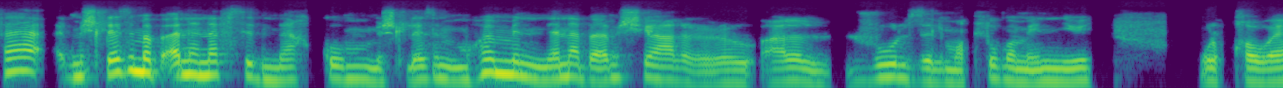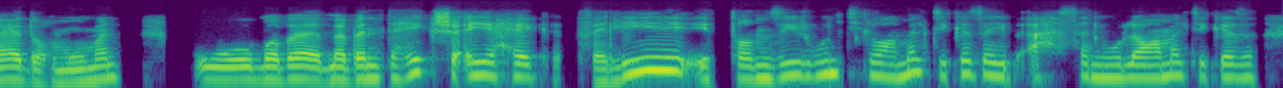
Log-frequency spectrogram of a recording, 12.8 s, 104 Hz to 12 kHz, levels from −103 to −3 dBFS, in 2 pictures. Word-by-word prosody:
فمش 245 -6 +1
لازم 250 +2 +8
أبقى 245 - +3
أنا 220 +2 +5
نفس 215 -1 +1
دماغكم، 165 0 -5
مش 150 - -1
لازم 170 +2 -2
مهم 225 +8 +3
إن 175 -6 0
أنا 190 +3 +2
بامشي 185 +4 0
على 165 -3 +1
ال 135 +2 -5
على 150 -3 -2
الrules 180 +3 -3
المطلوبة 145 +3 -4
مني 150 +2 -1 0.5
والقواعد 155 +1 +1
عمومًا، 140 +6 -3 0.4
وما 165 0 +1
ب 165 - 0 0.2
ما 165 - +3
بانتهكش 180 +8 +2
أي 210 +1 +2
حاجة. 190 -2 -1
فليه 250 - +3
التنظير؟ 180 +4 -3
وأنتِ 225 -1 -3
لو 200 - 0
عملتِ 225 +3 -3
كذا 220 0 -3
هيبقى 200 - -5
أحسن، 195 -2 -3
ولو 180 0 0
عملتِ 200 +2 -2
كذا 190 -1 -4
180 Hz, 175 wpm, -23 LUFS, 160-205 Hz, 0.5 s, لازم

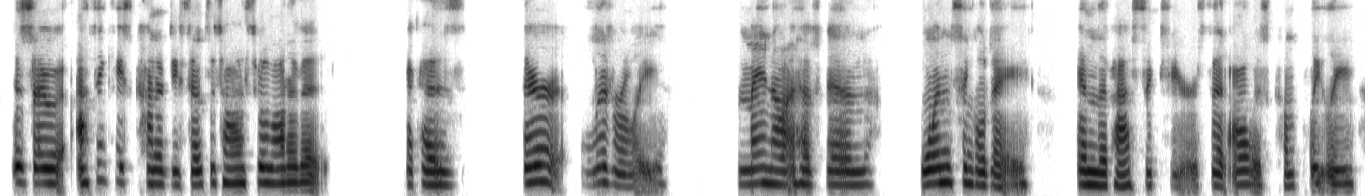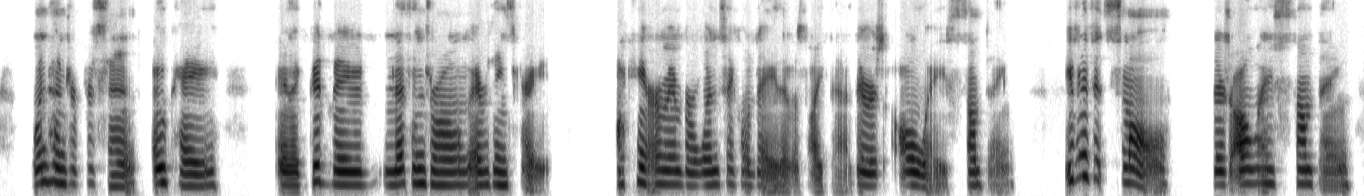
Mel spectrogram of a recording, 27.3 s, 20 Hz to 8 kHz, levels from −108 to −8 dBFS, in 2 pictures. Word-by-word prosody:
and 480 0 +5
so 225 - +3 0.2
I 225 - +5
think 265 +2 -10
he's 235 -1 -4
kind 215 -1 0
of 210 - 0
desensitized 220 +3 -1
to 235 - +2
a - - +3
lot 225 +1 +2
of 235 0 +2
it, 245 - +1 0.8
because 200 -2 -1 0.6
there 245 +2 +3 0.2
literally 200 -3 -4 0.8
may 215 +2 0
not 210 -1 +1
have 210 -2 -1
been 200 0 -1 0.5
1 225 +3 +4
single 215 -4 0
day 195 +3 -3 0.5
in 200 -1 +5
the 190 - +4
past 180 -1 -1
6 190 0 -9
years 440 +6 -9
that 185 -3 +1
I 205 0 +2
was 205 - -3
completely 210 +3 -3 0.4
100% 215 -6 -1 0.2
okay, 190 -4 +3 0.6
in 100 - +4
a 100 - +3
good 250 -2 +4
mood, 200 -1 +5
nothing's 215 +2 +3
wrong, 195 0 +2
everything's 200 -1 +2
great. 450 -2 -4 0.7
I - - -1
can't 230 -3 +4
remember 205 -2 +1
1 195 +2 +1
single 205 -2 -8
day 190 +1 -4
that - - -5
was 455 -2 -12
like - - -4
that, - - -14
there 190 -1 +4
is 185 - -6
always 190 -3 +1
something, 195 0 -3 0.6
even 315 +5 +1
if 330 - +4
it's 285 - -6
small, 225 -3 +3 0.4
there's 200 0 +2
always 220 0 +4
something 215 -1 -1
210 Hz, 140 wpm, -23 LUFS, 195-225 Hz, 0.8 s, and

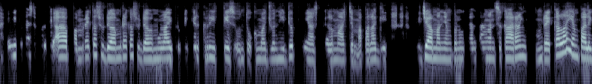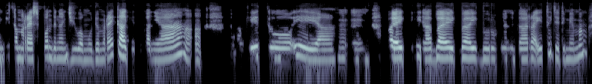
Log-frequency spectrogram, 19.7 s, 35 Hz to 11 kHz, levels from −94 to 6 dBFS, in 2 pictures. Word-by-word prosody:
Ini 245 +2 -2
kita 270 +9 -12
seperti 485 - -11
apa? 230 -2 +4
Mereka 230 +4 -2
sudah 225 -5 +2
mereka 230 +3 -4
sudah 200 -4 0
mulai 205 +1 +1
berpikir 430 +1 -9
kritis 215 -1 -1
untuk 185 +1 -12
kemajuan 195 0 -7
hidupnya, 200 -1 -4
segala 180 +1 -7 0.2
macam, 175 -1 -5
apalagi 195 - -5 0.6
di - - -18
zaman 210 -3 +6
yang 195 0 -4
penuh 205 +1 -8
tantangan 205 +1 -6
sekarang, 210 +2 +3 0.2
mereka 195 +4 +2
lah 315 - +6
yang 265 -6 +1
paling 205 -2 +3
bisa 235 -2 -8
merespon 200 +2 +2
dengan 205 0 -5
jiwa 195 -3 -3
muda 185 0 -10
mereka 235 +5 +6
gitu 190 - -23
kan 190 -1 -4
ya. 185 +2 0 0.3
Heeh, - - -6 0.5
emang - - -22
gitu. 425 - -2 0.3
Iya. 200 -7 +1 0.3
Mhm. 200 -2 -12 0.4
Baik 215 -3 +9 0.2
iya. 205 -4 -3 0.2
Baik 210 -1 +7
baik 210 -1 +3
buruknya 200 +1 -9
negara 200 +1 -3
itu 200 +8 -11
jadi 195 -1 -7
memang, 220 +7 -7
205 Hz, 150 wpm, -25 LUFS, 195-225 Hz, 0.6 s, Baik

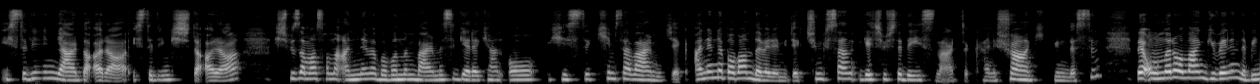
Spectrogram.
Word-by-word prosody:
istediğin 260 +5 -4
yerde 195 -4 +2
ara, 180 0 0
istediğin 205 +1 -5
kişide 220 +1 -1
ara, 180 +9 0 0.3
hiçbir 270 - -5
zaman 265 -1 +2
sana 255 -2 -3
anne 225 +3 +2
ve 250 -3 0
babanın 225 +1 +3
vermesi 210 +3 0
gereken 205 -1 -1
o 215 +1 -1 0.2
hissi 225 +1 -3
kimse 260 0 -3
vermeyecek. 205 -4 -1
Annenle 295 +6 0
baban 280 -1 +2
da 205 - +4
veremeyecek 175 -1 -3
çünkü 250 +4 -4
sen 260 +1 0
geçmişte 225 0 -1
değilsin 205 -5 -3
artık, 180 - -10
hani, 180 0 -9
şu 240 +7 +1
anki 210 -2 +3
gündesin 185 - -7 0.3
ve - - +9
onlara 300 +4 +6
olan 295 -1 +3
güvenin 270 +2 +2
de 210 - -1
bir 230 +2 +1
225 Hz, 175 wpm, -24 LUFS, 205-260 Hz, 0.3 s, ve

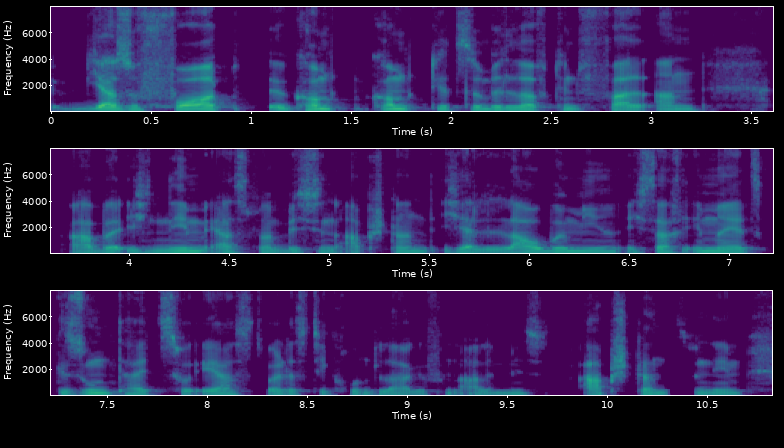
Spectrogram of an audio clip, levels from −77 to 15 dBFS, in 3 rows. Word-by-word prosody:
Ja, 120 +1 +8
sofort, 120 -2 +6
äh, 100 - +1
kommt 115 +1 +2
kommt 105 -1 +2
jetzt 100 - -1
so 95 - +1
'n - - -1
bissel 95 -1 +1
auf 85 - +2
den 85 - -5
Fall 75 0 +3
an, 80 +1 -3 0.4
aber - - -1
ich 85 - -5
nehme 95 +2 +1
erst 90 0 -4
mal 85 - -3
'n 75 - -8
bisschen 80 0 -4
Abstand. 105 +1 -6
Ich - - -8
erlaube 95 +7 +1
mir 100 +2 -3
ich - - -3
sage 90 0 -1
immer 95 -2 0
jetzt: 85 -1 -3
„Gesundheit 95 -2 0
zuerst“, - - -2
weil - - -3
das - - -6
die - - -8
Grundlage 75 -1 -8
von - - -12
allem 75 +3 -8
ist, 90 +1 -11
Abstand 85 0 -2
zu - - -12
nehmen, 75 -2 -6
90 Hz, 220 wpm, -27 LUFS, 80-100 Hz, 0.4 s, Ja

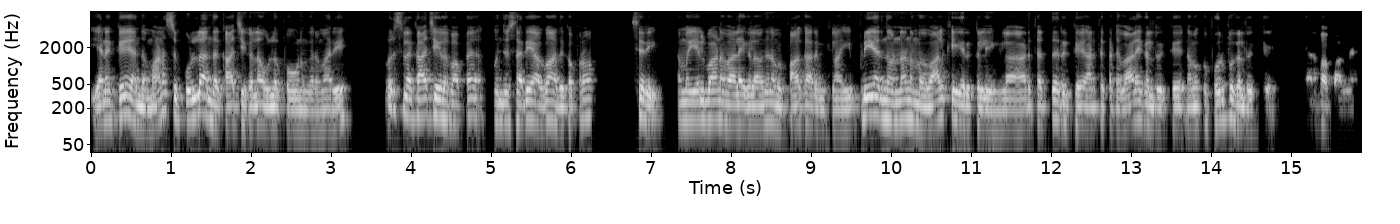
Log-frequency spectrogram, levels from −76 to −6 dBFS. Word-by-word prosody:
எனக்கு 130 +4 +1 0.2
அந்த 110 -2 +3
மனசுக்குள்ள 150 -4 +2
அந்த 115 -5 +3
காட்சிகள்லாம் 110 0 +1
உள்ள 110 0 +3
போகணுங்குற 95 -1 -1
மாரி, 100 +1 +1 0.6
ஒரு 195 - +1
சில 160 - +1
காட்சிகளப் 145 -3 +2
பாப்பேன். 145 +6 -1 0.2
கொஞ்சம் 120 -1 -1
சரியாகும். 130 0 +2
அதுக்கப்புறம் 110 +7 -1 0.5
சரி - - +3 0.3
நம்ம 125 +1 -1
இயல்பான 130 0 +2
வேலைகள 115 -1 +3
வந்து 125 +2 -1
நம்ம 110 -3 0
பாக்க 110 +2 -1
ஆரம்பிக்கலாம். 100 -2 -3
இப்டியே 150 +11 +2
இருந்தோம்னா, 135 -2 +1
நம்ம 120 -3 0
வாழ்க்கை 145 0 +1
இருக்கில்லிங்களா? 95 -3 0
அடுத்தடுத்து 110 +5 -2
இருக்கு. 115 -1 -1
அடுத்த 105 0 -4
கட்ட 100 - -3
வேலைகள் 115 -3 0
இருக்கு. 105 +1 0
நமக்கு 110 +3 -2
பொறுப்புகள் 135 +4 +1
இருக்கு. 380 +3 -4 0.5
யார் 310 - -9
பாப்பாங்க? - - -5
115 Hz, 145 wpm, -23 LUFS, 110-135 Hz, 0.6 s, அந்த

